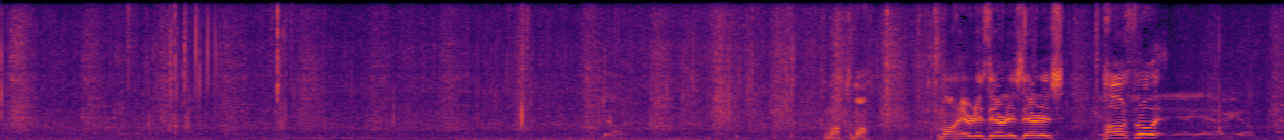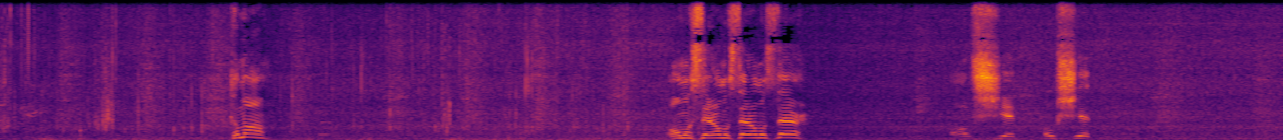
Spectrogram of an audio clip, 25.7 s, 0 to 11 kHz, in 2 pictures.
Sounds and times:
Speech: 0:09.4 - 0:13.3, 0:15.1 - 0:15.6, 0:19.5 - 0:21.0, 0:22.3 - 0:23.8.

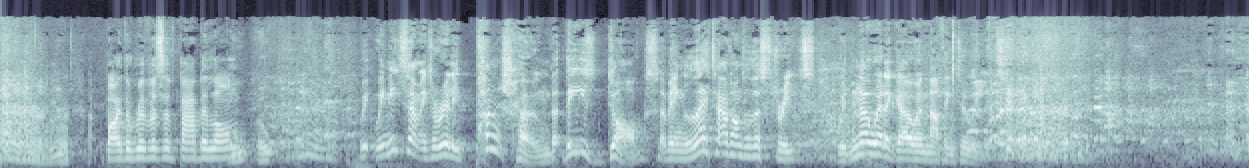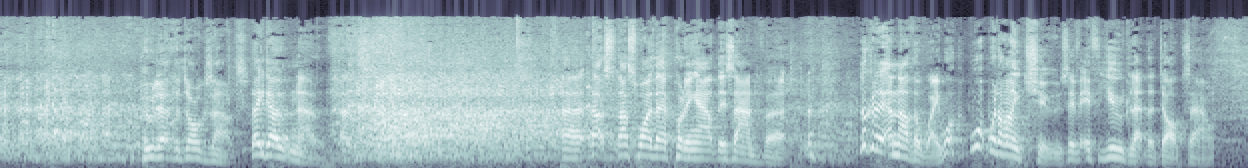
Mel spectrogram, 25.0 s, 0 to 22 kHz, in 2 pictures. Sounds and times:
Speech: 0:01.0 - 0:10.1, 0:13.8 - 0:16.2, 0:18.0 - 0:20.4, 0:21.0 - 0:24.6.

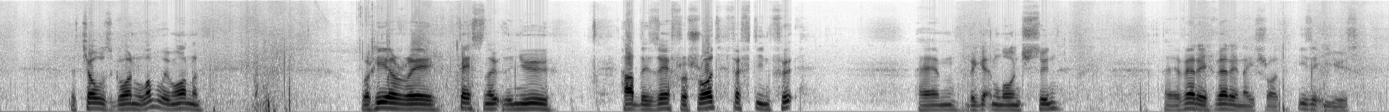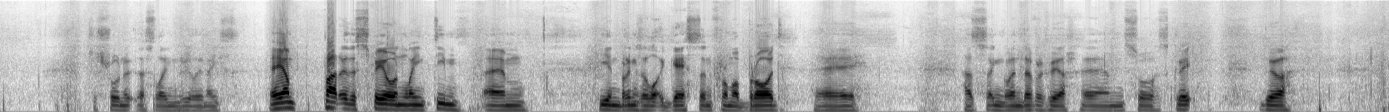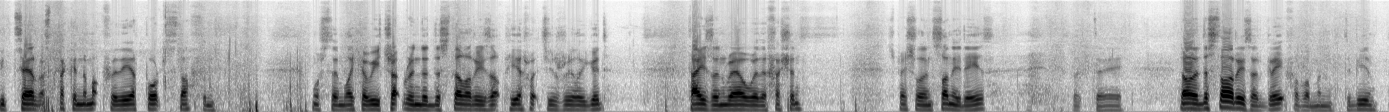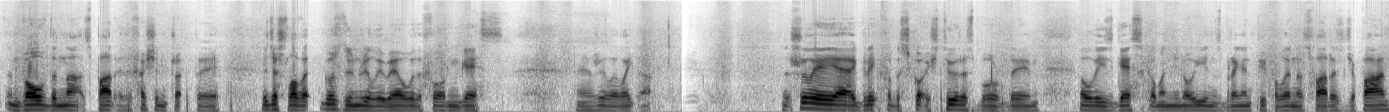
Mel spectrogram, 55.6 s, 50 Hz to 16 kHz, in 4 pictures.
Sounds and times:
Speech: 0:00.7 - 0:02.1, 0:03.6 - 0:05.6, 0:06.2 - 0:08.1, 0:09.2 - 0:10.7, 0:11.6 - 0:13.6, 0:14.8 - 0:19.2, 0:19.9 - 0:22.6, 0:23.5 - 0:25.9, 0:26.5 - 0:26.8, 0:27.8 - 0:30.0, 0:30.9 - 0:33.9, 0:34.6 - 0:35.9, 0:36.7 - 0:37.8, 0:38.5 - 0:39.0, 0:39.6 - 0:46.7, 0:47.4 - 0:48.2, 0:49.5 - 0:55.5.

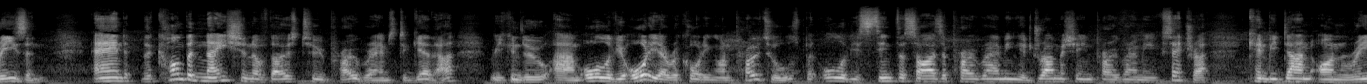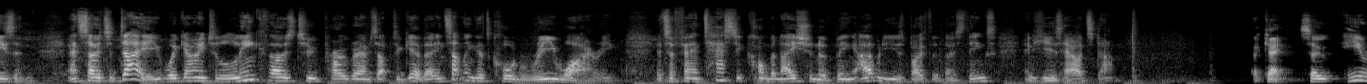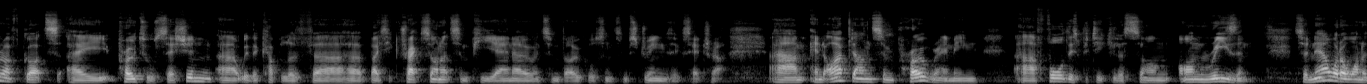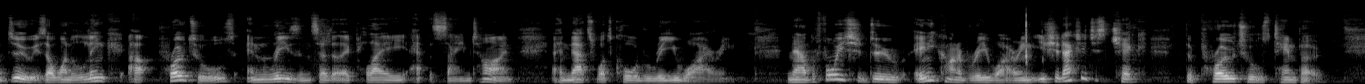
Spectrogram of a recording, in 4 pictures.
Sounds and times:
Speech: 0:00.0 - 0:24.9, 0:26.2 - 0:54.6.

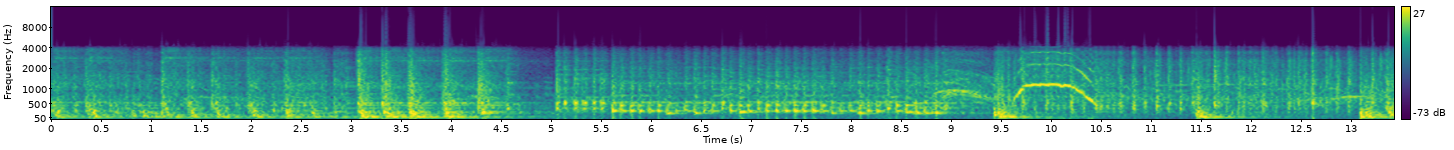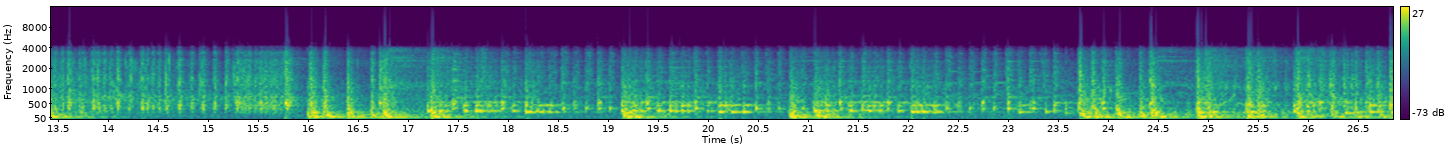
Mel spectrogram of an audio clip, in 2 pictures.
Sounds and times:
Music: 0:00.0 - 0:26.8
Speech: 0:04.0 - 0:06.0.

